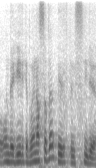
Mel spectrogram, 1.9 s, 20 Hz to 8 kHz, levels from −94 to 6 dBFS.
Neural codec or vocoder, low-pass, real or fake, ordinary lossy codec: codec, 16 kHz, 0.5 kbps, FunCodec, trained on Chinese and English, 25 frames a second; none; fake; none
